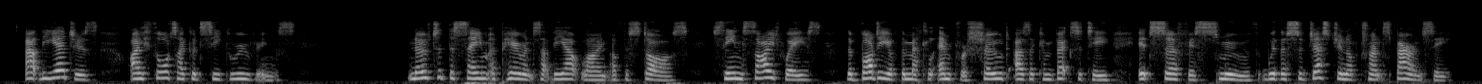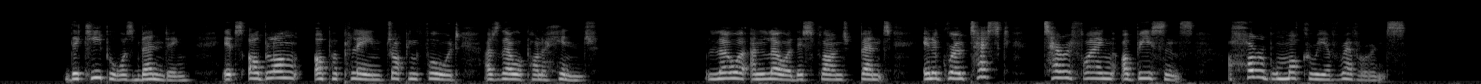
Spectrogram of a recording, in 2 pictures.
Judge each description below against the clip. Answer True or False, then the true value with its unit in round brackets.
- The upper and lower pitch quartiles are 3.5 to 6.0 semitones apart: False (2.9 semitones)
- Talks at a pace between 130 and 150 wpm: True (140 wpm)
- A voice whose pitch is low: False (245 Hz)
